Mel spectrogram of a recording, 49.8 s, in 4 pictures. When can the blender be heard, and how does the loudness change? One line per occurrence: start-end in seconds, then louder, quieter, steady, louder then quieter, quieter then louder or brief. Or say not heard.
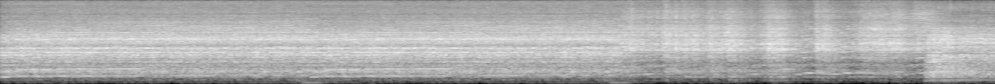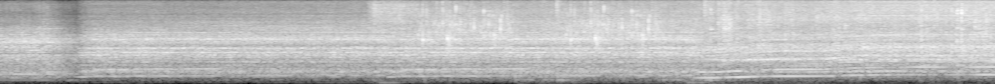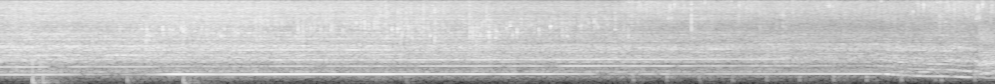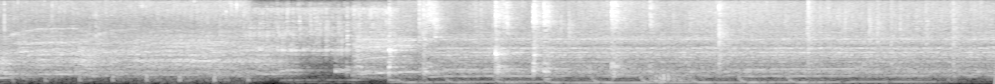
0.0-49.7 louder then quieter.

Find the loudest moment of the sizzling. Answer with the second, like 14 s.
44 s.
